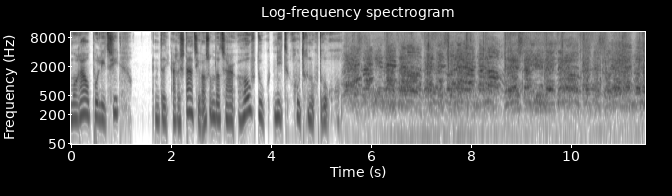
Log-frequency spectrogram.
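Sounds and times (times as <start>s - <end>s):
speech: 0.0s - 7.2s
student protesters chanting in the street: 5.4s - 11.4s.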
